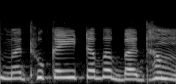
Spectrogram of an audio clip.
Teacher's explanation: তো তারা জাস্ট একটু লিখে নিন এখানে একটা অনুস্বার হবে আর অনুস্বার শেষে থাকলে ময় হসন্তর মত উচ্চারণ হয়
